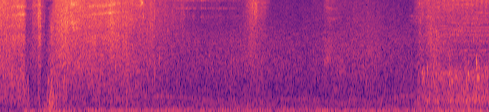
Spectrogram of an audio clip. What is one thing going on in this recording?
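Gentle waves lap in open air.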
